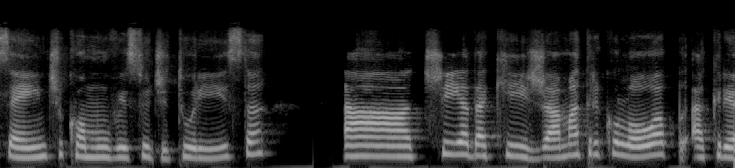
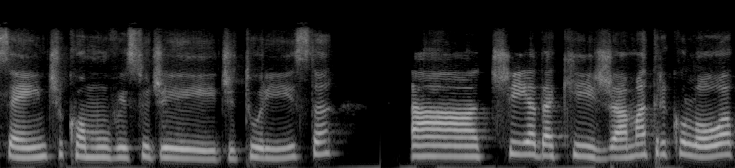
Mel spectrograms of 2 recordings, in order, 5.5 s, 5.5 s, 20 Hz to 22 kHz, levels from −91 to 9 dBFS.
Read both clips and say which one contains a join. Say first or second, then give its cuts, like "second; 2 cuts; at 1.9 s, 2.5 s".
first; 1 cut; at 1.1 s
